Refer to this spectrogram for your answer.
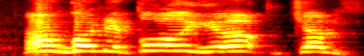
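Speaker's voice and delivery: high, loud joke threat; mock threat. Voices a joke bomb threat.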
